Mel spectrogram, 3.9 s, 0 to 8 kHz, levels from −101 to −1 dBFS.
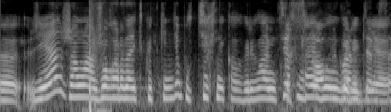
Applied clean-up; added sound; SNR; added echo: none; Fireworks; 14 dB; none.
